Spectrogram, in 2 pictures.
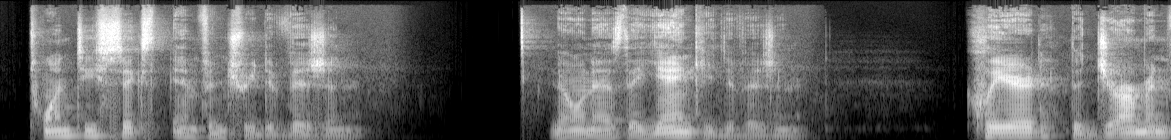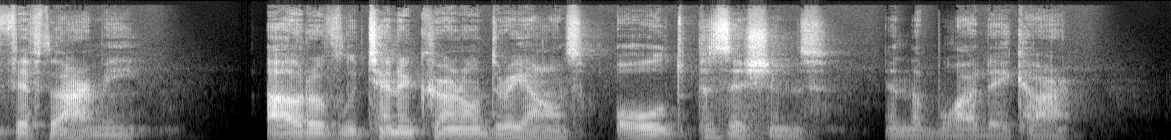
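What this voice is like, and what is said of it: Boston accent. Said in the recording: “If my accent hasn't come through in previous episodes already, well, I am from the Boston, Massachusetts area.”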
